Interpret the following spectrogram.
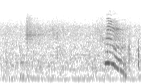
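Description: A single short animal whimper, about one and a half seconds in, that drops steeply in pitch.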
